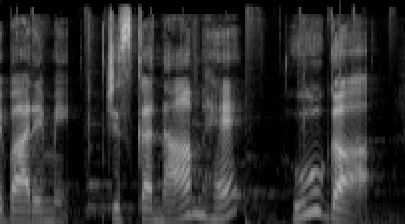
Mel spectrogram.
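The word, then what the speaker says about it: hygge: इसकी स्पेलिंग थोड़ी अलग है but it is called हुगा so the spelling is H Y जी जी ई अब आप सोच रहे होंगे इसको हुगा क्यों कहते हैं Well, this is a Danish concept and it is pronounced in a Danish way.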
